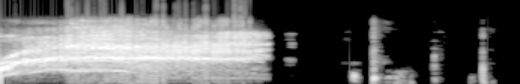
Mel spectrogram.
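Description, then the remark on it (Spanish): A person vocally imitates a terrifying scream: loud, harsh and drawn-out, lasting under two seconds, rough and strained like a monster's shriek, followed by a few short clicks and breathy sounds. “de repente escuchan un grito aterrador, intimidante, espeluznante, escalofriante y todo lo que termine en ante, eh, el cual suena más o menos.”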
